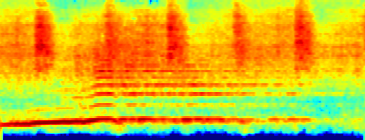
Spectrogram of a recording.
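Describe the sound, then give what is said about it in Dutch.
A steam train whistle blows one long, steady, slightly rising tone, loud, while rhythmic puffs of hissing steam chuff beneath it and the whistle fades, as the train pulls out of the station at Aalst. “Toen de trein het station uitreed, wuifde ik lang naar die lieve dame en het Hongaarse meisje.”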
